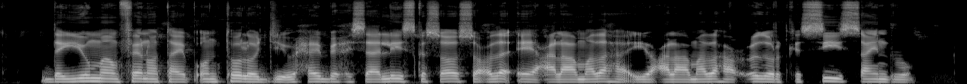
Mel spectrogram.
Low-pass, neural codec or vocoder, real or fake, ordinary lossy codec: none; none; real; none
